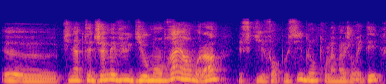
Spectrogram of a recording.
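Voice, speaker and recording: A man's voice: on the high side, a little mellow. A young man in a casual vlog, reading viewer comments aloud and answering them in a rambling, slangy way while speaking straight to the viewer. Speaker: YouTuber. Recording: dull lo-fi sound.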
